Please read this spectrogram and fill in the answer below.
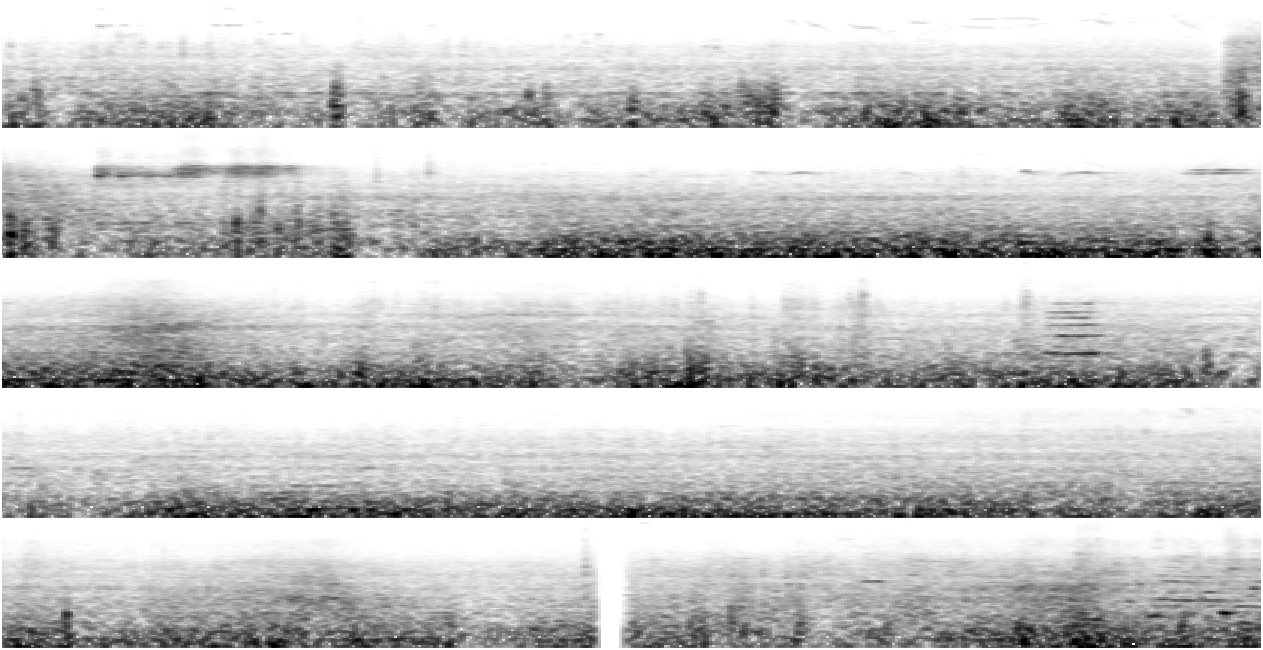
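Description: Taxi car driving along a road, heard from inside: a steady low rumble of engine and tyres. A short car horn toot comes about two-thirds of the way through.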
